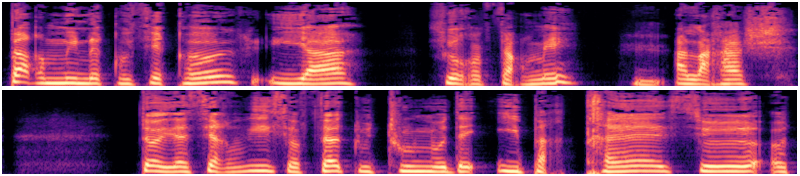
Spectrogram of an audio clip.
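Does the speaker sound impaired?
Yes: profound deafness; audible accent from deafness, noticeable to everyone.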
